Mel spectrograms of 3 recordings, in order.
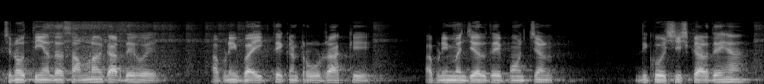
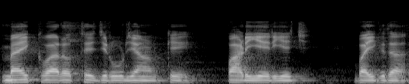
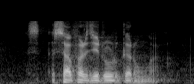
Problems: background sounds at intervals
